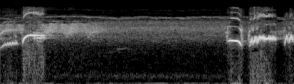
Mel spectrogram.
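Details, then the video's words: Wild flycatcher feeding chicks: one rising whistle at the start, then a pause of two seconds, then a pair of high chirped whistles over a continuous high hiss. "BURUNG SIKATAN EMAS YG CANTIK DI ALAM LIAR LAGI LOLOH ANAKNYA PLUS SUARA MASTERAN"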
